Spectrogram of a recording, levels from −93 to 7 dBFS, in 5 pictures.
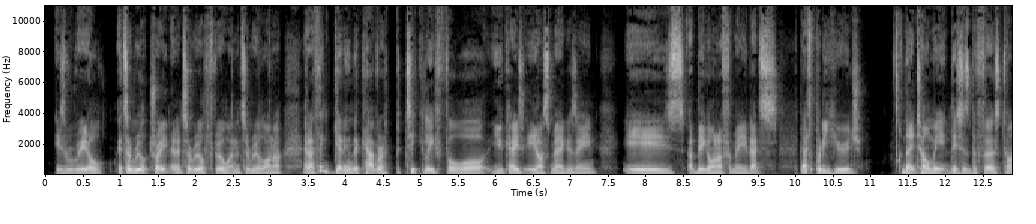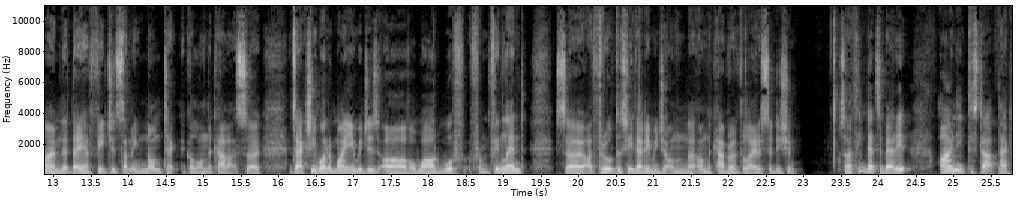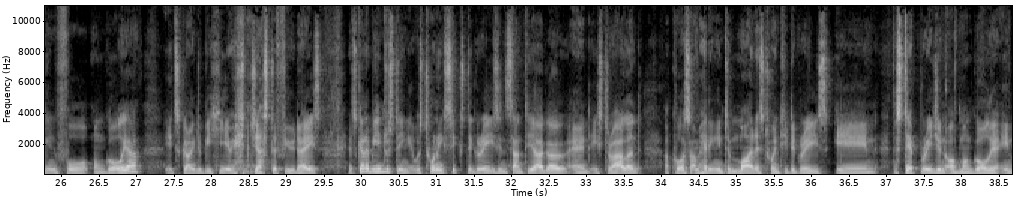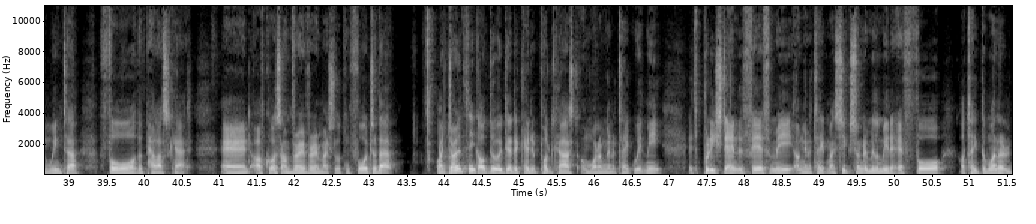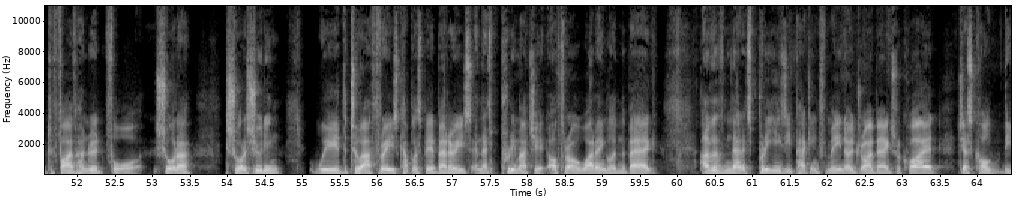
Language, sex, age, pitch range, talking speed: English, male, 40-59, 105-125 Hz, 210 wpm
